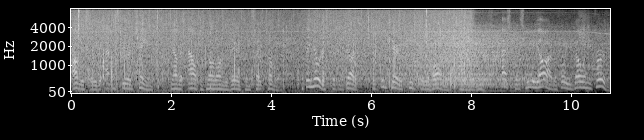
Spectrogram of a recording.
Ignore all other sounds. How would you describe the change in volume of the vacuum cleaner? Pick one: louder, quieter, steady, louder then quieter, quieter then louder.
louder then quieter.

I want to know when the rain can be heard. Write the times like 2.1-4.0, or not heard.
0.0-8.1.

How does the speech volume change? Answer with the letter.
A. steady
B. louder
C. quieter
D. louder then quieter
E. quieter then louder
A.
